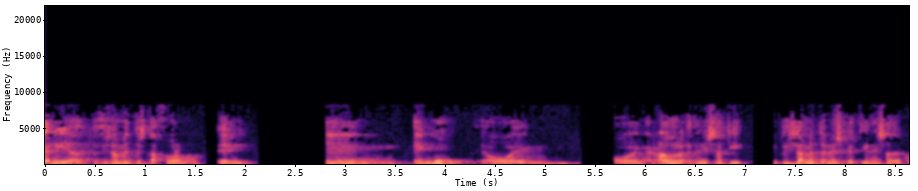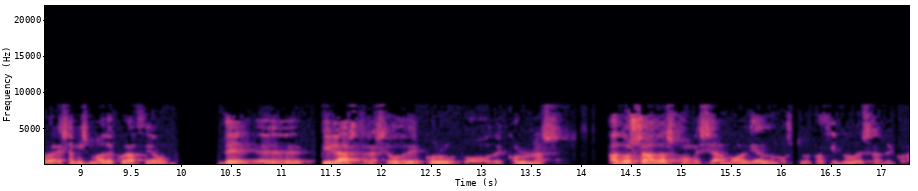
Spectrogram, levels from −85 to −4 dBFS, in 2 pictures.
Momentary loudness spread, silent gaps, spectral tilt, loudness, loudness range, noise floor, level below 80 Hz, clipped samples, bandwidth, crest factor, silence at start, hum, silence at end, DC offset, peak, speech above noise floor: 12 LU; 1.65-1.71 s, 2.16-2.79 s, 5.37-5.68 s, 7.12-7.27 s, 10.00-10.35 s, 14.15-14.27 s; -4.5 dB/octave; -26 LUFS; 2 LU; under -90 dBFS; -70 dBFS; under 0.1%; 8.8 kHz; 20 dB; 0 s; none; 0 s; under 0.1%; -6 dBFS; over 65 dB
